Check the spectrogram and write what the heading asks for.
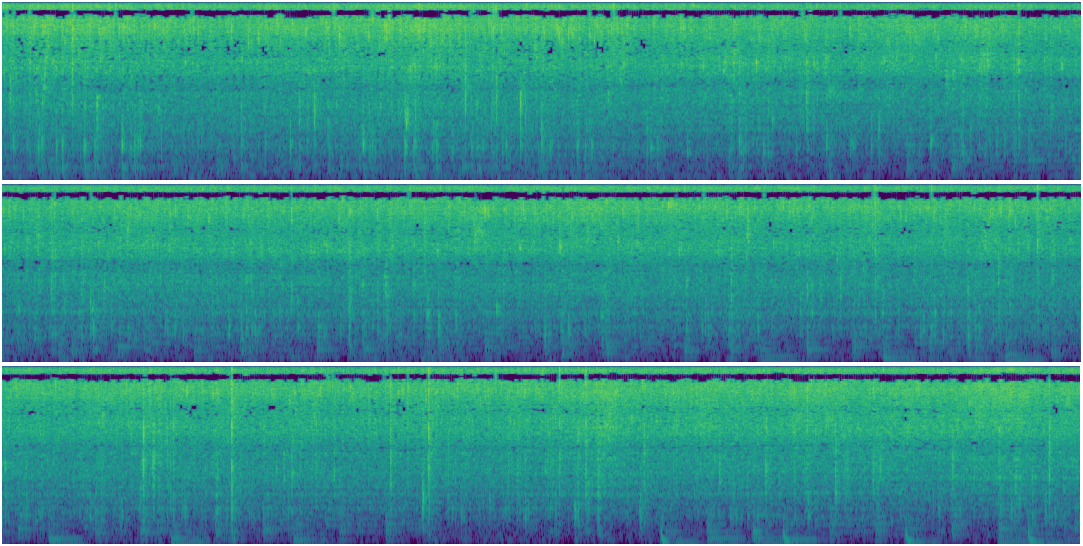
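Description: Cornflour-coated chicken wings frying in hot oil in a frying pan: a steady sizzle with scattered crackles and pops.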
